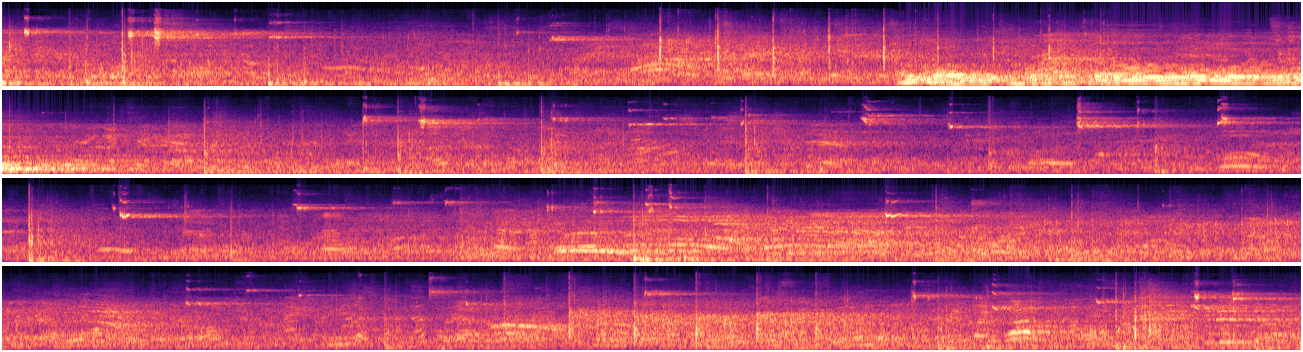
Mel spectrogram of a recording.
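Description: A crowd of spectators murmurs and cheers.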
